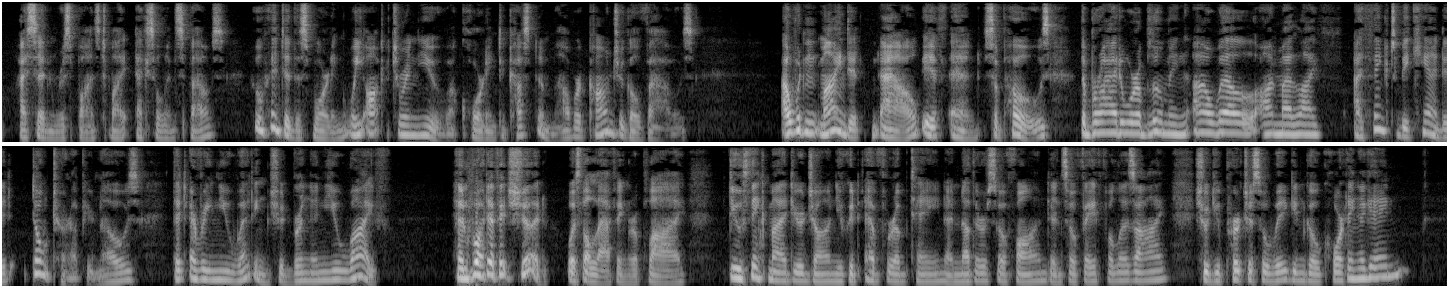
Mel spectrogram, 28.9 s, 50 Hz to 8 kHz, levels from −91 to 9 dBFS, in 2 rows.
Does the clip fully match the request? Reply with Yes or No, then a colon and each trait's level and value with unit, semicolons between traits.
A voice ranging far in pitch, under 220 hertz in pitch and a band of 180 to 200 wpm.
Yes: wide, 6.9 semitones; low, 135 Hz; average, 185 wpm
